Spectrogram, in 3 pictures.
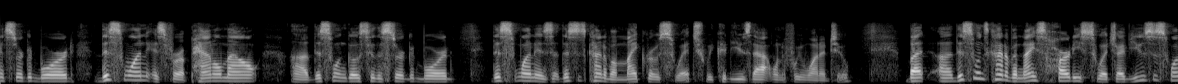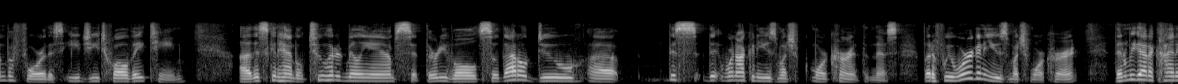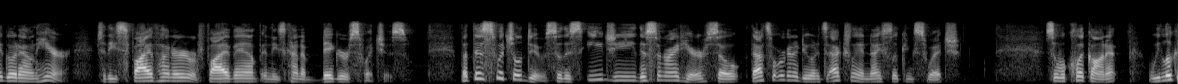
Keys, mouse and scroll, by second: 22.1-25.5 drag, 25.8 scroll down 1, 27.2 scroll up 1, 32.7 click.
